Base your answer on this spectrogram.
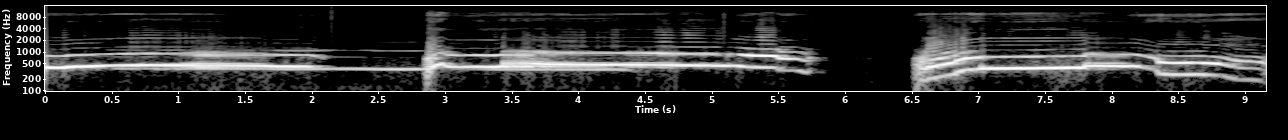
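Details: A pet corgi, having taken up howling after hearing German Shepherd howling videos, howls in long, steady, mournful notes that waver, pause, then rise and step downward.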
